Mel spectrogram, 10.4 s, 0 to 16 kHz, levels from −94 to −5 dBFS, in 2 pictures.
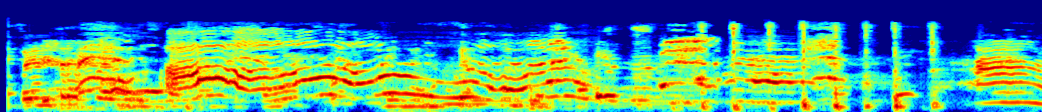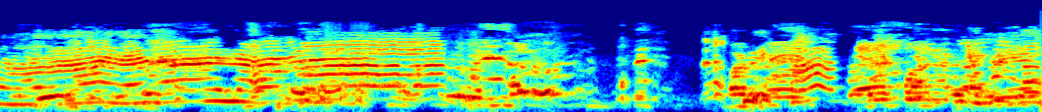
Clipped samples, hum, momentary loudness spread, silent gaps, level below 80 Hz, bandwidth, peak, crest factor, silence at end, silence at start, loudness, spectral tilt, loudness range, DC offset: under 0.1%; none; 9 LU; none; -56 dBFS; 7.8 kHz; 0 dBFS; 12 dB; 0 s; 0.05 s; -11 LUFS; -3.5 dB/octave; 3 LU; under 0.1%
